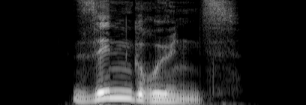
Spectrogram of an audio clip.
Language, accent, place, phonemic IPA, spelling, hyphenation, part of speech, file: German, Germany, Berlin, /ˈzɪnˌɡʁyːns/, Singrüns, Sin‧grüns, noun, De-Singrüns.ogg
- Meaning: genitive singular of Singrün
